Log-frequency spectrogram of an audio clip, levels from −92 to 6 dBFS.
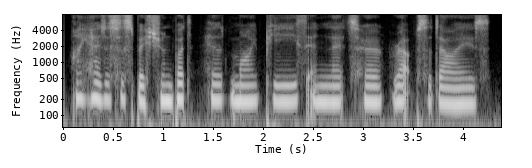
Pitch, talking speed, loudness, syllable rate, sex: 180 Hz, 165 wpm, -19 LUFS, 4.6 syllables/s, female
